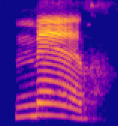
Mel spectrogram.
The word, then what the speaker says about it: mère: Père, mère, frère. All of them have an accent grave on the letter E, which makes the sound air. So père, mère, frère.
